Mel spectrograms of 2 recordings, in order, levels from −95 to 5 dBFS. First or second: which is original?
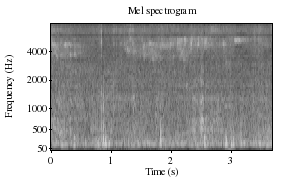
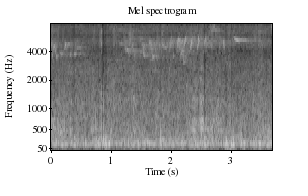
second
